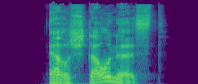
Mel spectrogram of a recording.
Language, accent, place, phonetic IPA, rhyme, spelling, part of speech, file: German, Germany, Berlin, [ɛɐ̯ˈʃtaʊ̯nəst], -aʊ̯nəst, erstaunest, verb, De-erstaunest.ogg
- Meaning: second-person singular subjunctive I of erstaunen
